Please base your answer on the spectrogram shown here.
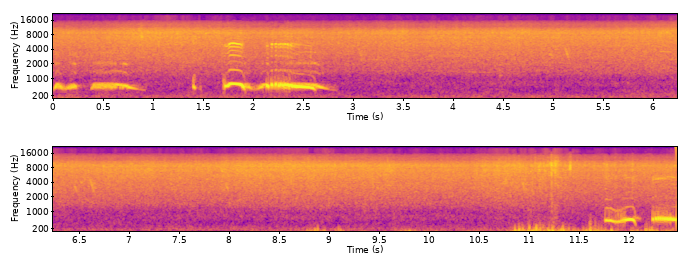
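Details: Decoy dove kept for trapping wild doves in Thailand, small-voiced with white claws; a few looping coos open the recording, then a long stretch of low rumbling handling noise before the cooing returns at the end.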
